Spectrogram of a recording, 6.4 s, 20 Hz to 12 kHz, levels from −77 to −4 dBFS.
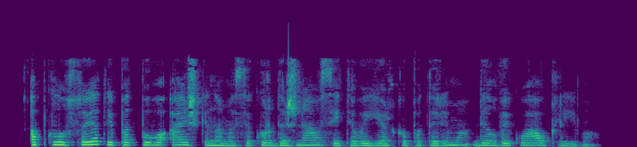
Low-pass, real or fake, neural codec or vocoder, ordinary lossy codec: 7.2 kHz; real; none; AAC, 32 kbps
